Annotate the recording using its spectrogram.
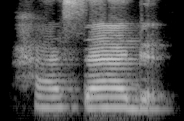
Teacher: Dal itu huruf qalqalah jadi harus mantul. Dan terletak di akhir ayat, jadi harus dipantulkan, pantulannya itu harus besar gitu.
